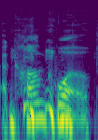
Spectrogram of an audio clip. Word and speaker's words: Okonkwo: Okonkwo.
